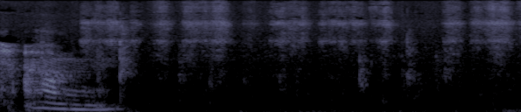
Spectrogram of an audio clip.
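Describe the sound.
A note is written by hand, a faint, soft scratching of pen on paper that continues after a brief vocal sound at the start.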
